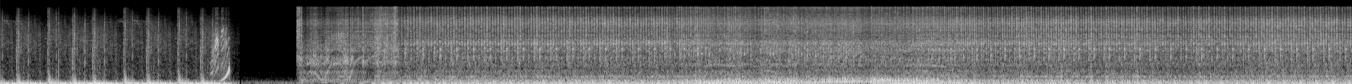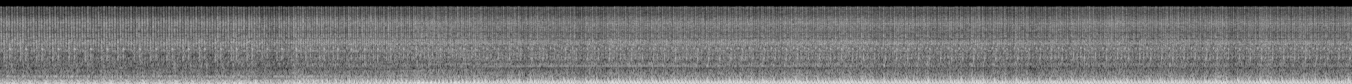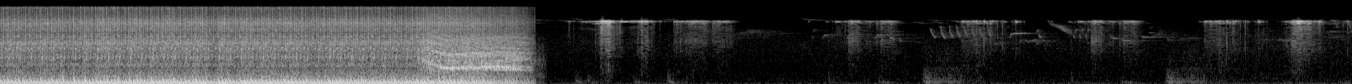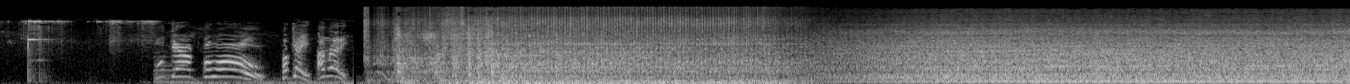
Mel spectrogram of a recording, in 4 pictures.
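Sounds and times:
tractor engine running: 0.0 - 34.3, 44.1 - 54.0.

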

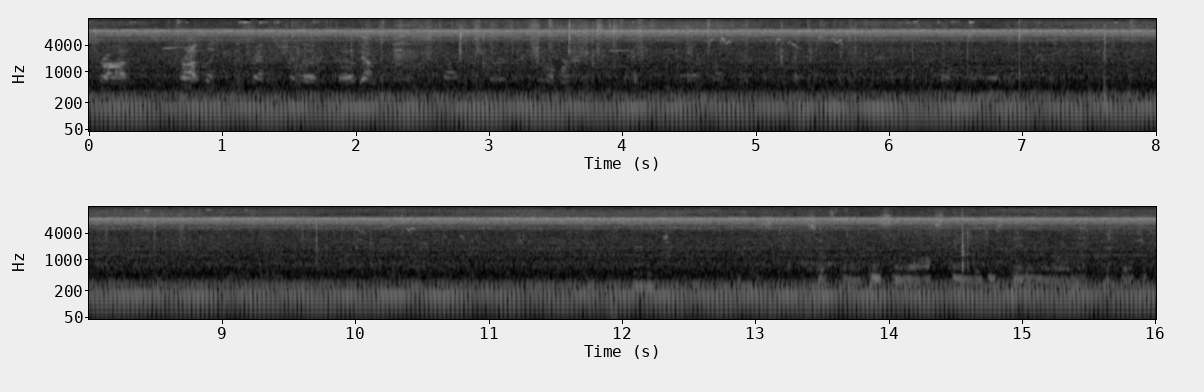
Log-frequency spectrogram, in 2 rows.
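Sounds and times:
horse hoofbeats on sand: 0.0 - 11.3
steady low hum: 0.0 - 16.0.

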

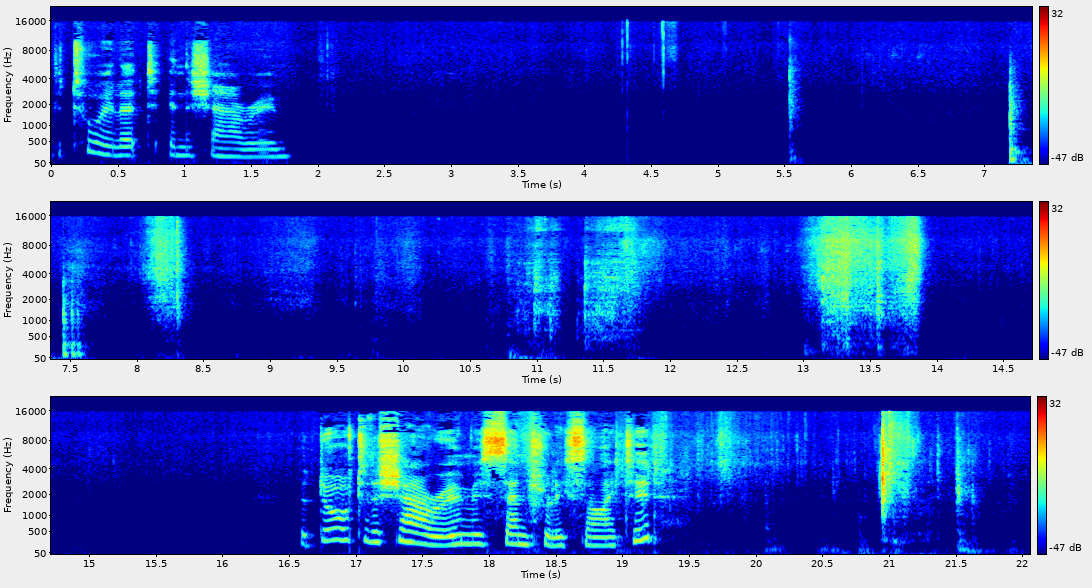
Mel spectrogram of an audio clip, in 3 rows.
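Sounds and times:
cupboard door knocks: 7.2 - 7.6
plastic sheeting crinkling underfoot: 19.0 - 21.4.

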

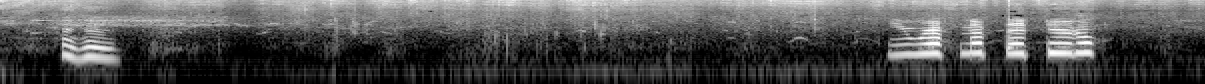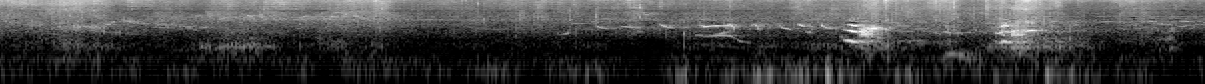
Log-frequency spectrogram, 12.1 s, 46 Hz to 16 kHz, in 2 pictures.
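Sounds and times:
puppy whining and yipping: 9.6 - 11.4.

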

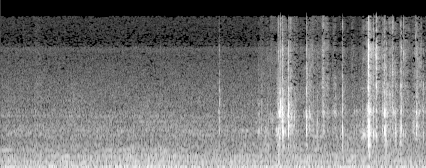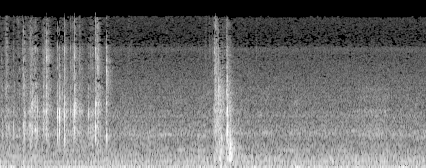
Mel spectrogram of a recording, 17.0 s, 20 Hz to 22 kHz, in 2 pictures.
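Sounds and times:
card rustling: 5.1 - 10.8, 12.6 - 13.2.

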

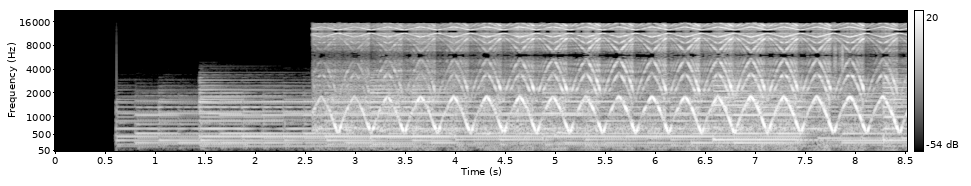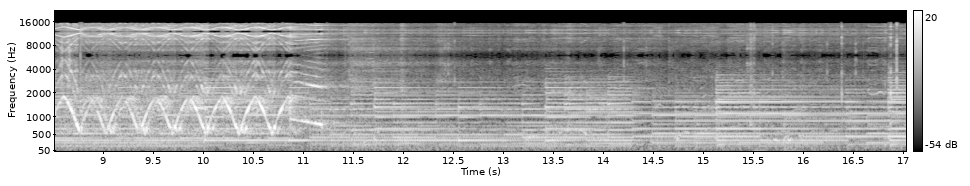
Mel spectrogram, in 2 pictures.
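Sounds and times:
fire engine siren: 2.6 - 11.4.

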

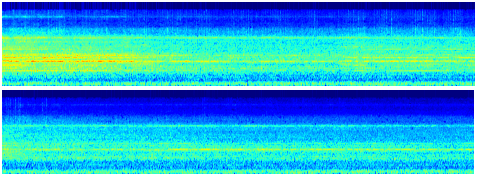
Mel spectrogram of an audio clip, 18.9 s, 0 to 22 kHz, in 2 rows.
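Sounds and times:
model train rolling on track: 0.0 - 18.9.

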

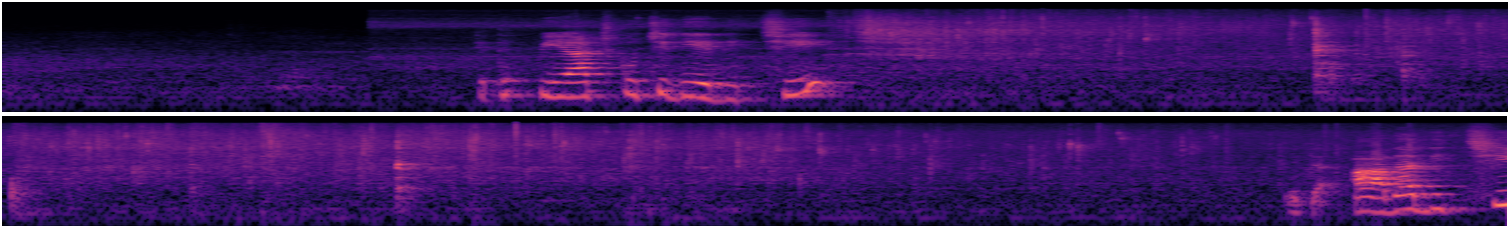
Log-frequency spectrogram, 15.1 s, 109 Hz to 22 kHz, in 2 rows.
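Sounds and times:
onions sizzling in hot oil: 4.1 - 15.0.

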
